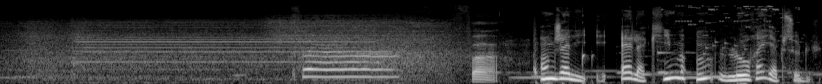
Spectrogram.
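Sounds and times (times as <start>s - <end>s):
metro train electric motors whining: 0.0s - 4.0s
speech: 3.0s - 3.2s, 4.7s - 8.2s.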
